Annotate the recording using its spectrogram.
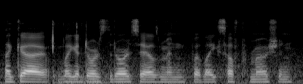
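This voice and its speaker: A man's voice: mid-range voice, monotone, brisk, a little mellow, slight background noise. A man hosting a casual podcast, reading out facts with many fillers and restarts. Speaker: podcast host.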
